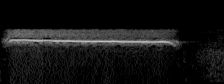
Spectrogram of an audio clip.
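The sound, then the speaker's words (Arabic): A person whistles one loud, steady high note, held evenly for under two seconds, then cut off into near silence. “مش انا لما حد بيصفر بيعمل كده،”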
